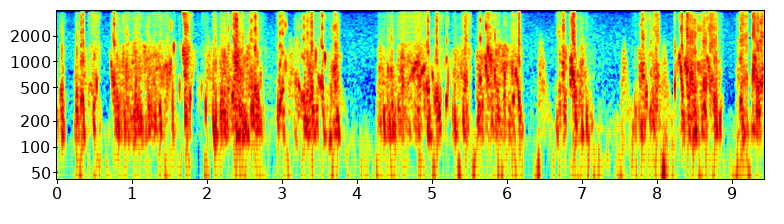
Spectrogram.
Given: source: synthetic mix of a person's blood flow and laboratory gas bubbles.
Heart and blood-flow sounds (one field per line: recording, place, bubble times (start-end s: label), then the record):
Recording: Doppler ultrasound of blood flow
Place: subclavian vein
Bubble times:
0.00-0.15 s: bubbles
0.24-0.62 s: bubbles
0.72-2.81 s: bubbles
2.94-3.10 s: bubbles
3.17-3.82 s: bubbles
4.29-5.55 s: bubbles
5.59-6.24 s: bubbles
6.65-7.20 s: bubbles
7.67-8.09 s: bubbles
8.24-8.90 s: bubbles
9.07-9.43 s: bubbles
From the record:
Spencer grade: 4 (maximum detectable bubble signal sounding continuously throughout systole and diastole of every cardiac period, and overriding the amplitude of the normal cardiac signals)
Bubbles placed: anywhere in the cardiac cycle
